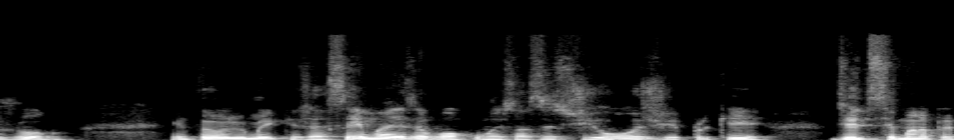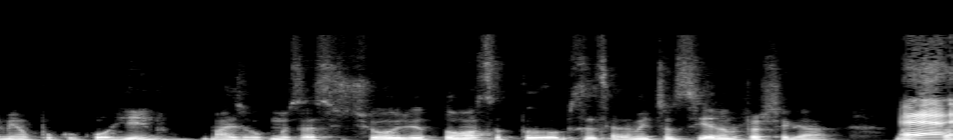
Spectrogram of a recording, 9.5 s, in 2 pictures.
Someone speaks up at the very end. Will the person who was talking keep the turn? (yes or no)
no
